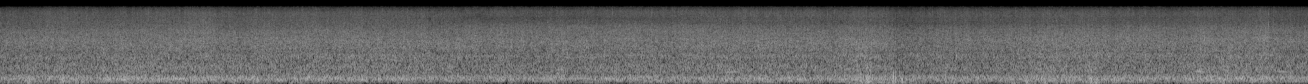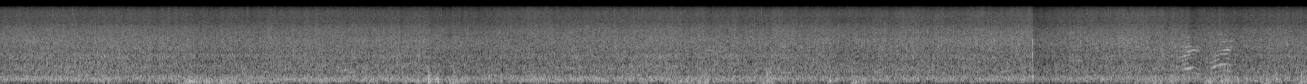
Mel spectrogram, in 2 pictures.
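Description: Steady rushing of water from an artificial wave-riding machine, a fast sheet of water pouring up a sloped blue surface and breaking into spray.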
